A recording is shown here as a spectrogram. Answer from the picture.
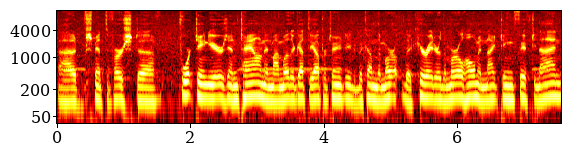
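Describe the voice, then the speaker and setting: A man with an Oklahoma accent, flat and monotone, fairly quick, with hardly any pauses and very even loudness. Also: medium pitch for a man. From Park Hill, Oklahoma. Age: old. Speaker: Cherokee elder. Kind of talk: interview answer, childhood memories.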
